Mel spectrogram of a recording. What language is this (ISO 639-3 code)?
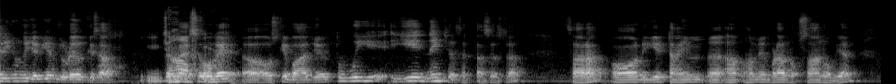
urd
